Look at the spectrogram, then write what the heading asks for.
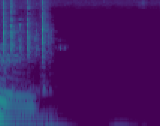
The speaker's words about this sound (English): So I'm going to bring this up here. Everyone loves the sound of me typing.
